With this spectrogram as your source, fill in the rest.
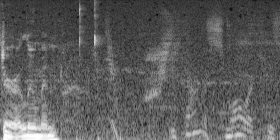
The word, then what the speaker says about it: duralumin: was the voice acting was in japanese it's pronounced duralumin we found the smaller kids for storing the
